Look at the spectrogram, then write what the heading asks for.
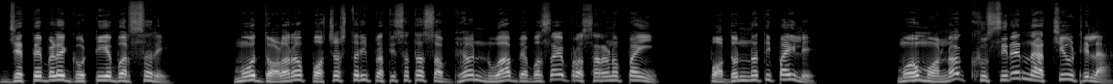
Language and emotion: Odia, happy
